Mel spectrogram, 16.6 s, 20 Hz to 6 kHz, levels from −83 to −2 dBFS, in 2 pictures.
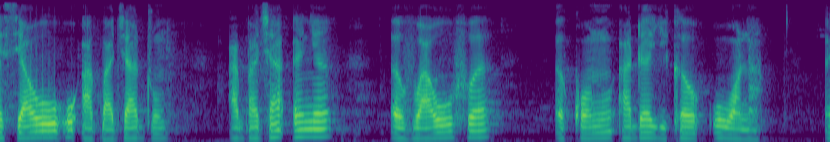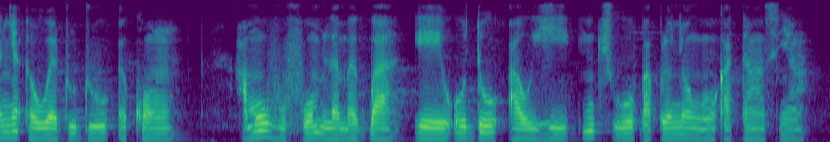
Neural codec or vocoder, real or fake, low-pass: none; real; 5.4 kHz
